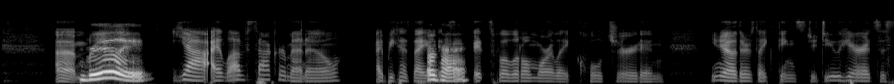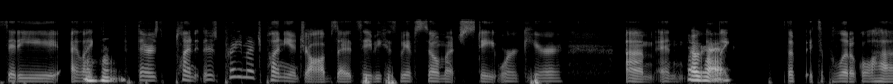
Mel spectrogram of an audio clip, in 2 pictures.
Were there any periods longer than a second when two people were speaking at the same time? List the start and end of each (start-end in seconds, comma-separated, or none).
none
